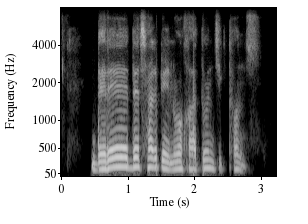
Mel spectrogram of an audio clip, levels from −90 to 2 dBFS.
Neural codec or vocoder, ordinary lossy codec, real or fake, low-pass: none; Opus, 16 kbps; real; 7.2 kHz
